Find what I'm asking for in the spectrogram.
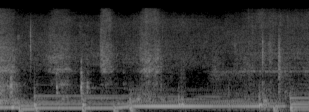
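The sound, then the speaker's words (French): Carrots and small onions sweating in a pan give a quiet, steady sizzle, broken by a few soft scrapes and clinks of stirring. “Alors je mets mes carottes dans, mes petits oignons à suer.”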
